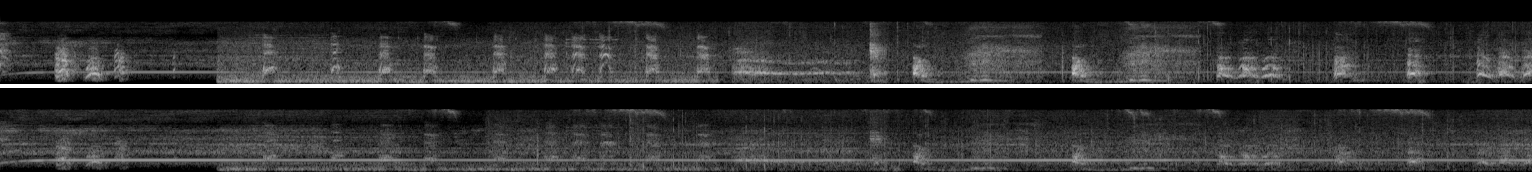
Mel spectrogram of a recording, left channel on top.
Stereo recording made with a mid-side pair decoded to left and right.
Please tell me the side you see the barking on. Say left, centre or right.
left.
